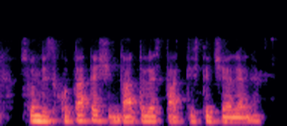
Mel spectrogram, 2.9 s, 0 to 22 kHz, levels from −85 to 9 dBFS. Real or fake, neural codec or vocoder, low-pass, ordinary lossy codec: fake; vocoder, 24 kHz, 100 mel bands, Vocos; 7.2 kHz; Opus, 24 kbps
